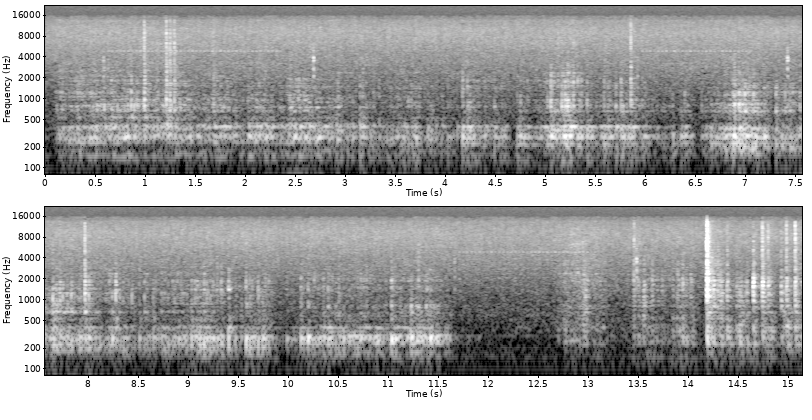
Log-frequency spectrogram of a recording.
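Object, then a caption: Hard plastic case. Fingertips scratch and tap the lid of a closed black textured hard plastic carrying case resting on a wooden table. A steady, dry scratching rasp with a low-mid body continues for about twelve seconds, then drops to near silence. A few scattered light taps and scratches follow, with one sharp, bright click near the end.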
